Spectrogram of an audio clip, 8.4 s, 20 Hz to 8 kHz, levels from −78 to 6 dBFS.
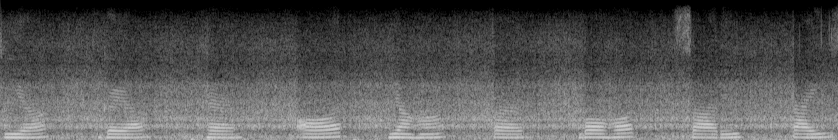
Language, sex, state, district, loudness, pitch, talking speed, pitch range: Hindi, female, Chandigarh, Chandigarh, -15 LUFS, 195 Hz, 70 wpm, 190-205 Hz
